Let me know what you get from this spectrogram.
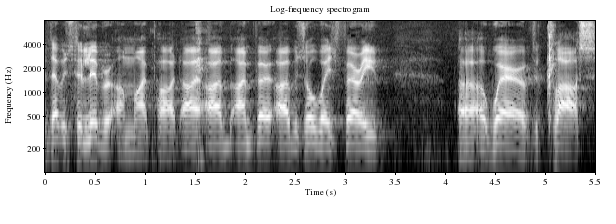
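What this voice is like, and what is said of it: General London accent. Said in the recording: “This is just a general London accent. If I spoke Cockney, you wouldn't know what the hell I was talking about.”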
